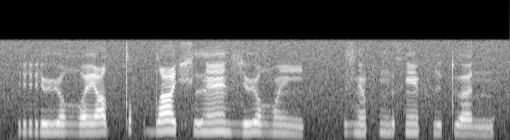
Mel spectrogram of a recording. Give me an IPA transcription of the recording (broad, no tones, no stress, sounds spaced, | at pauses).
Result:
r ʉ ʁʷ e tˤ | dˤ i x l ɛ̃ z ʉ ʁʷ ĩ | z ə̃ f ŋ ə x ẽ f i tʷ ɐ n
